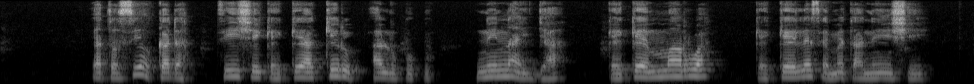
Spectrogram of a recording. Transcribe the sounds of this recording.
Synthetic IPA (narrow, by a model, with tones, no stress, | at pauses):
ja˨tɔ˨si˨˦ɔ˦˨ka˧da˨ | ti˨˦i˦ʃe˧kɛ˨kɛ˦a˧ke˦ɾu˦˨a˧lu˨k͡pu˨k͡pu˨ | nĩ˦nã˦˨i˨d͡ʒa˨˦ | kɛ˨kɛ˦˧˦mã˦ɾu˦a˦ | kɛ˨kɛ˦˧lɛ˦sɛ˦˨mɛ̃˨˦ta˧nĩ˦i˦ʃe˧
